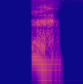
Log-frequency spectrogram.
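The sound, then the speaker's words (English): A single voiced yawn, about half a second long, with a falling pitch and no talk. “One more yawn.”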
